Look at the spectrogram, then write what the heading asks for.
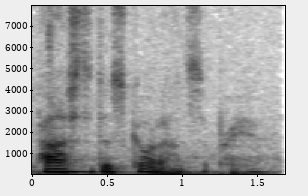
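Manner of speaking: tearful hushed whisper; whispered question. Retold or imitated. Crying lady asking the pastor about prayer, in a whisper. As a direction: whisper it through tears.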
